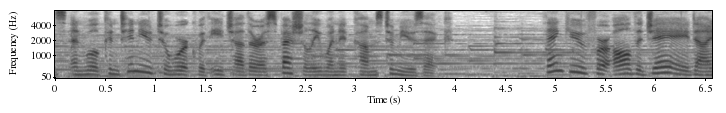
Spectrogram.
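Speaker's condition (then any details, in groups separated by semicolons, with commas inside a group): No condition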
